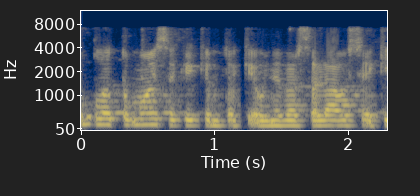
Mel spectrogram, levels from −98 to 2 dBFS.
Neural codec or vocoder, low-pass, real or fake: none; 7.2 kHz; real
